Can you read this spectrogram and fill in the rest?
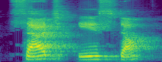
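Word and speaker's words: Sgr A*: This black hole is referred to as SDR A star. It is pronounced as Sag A star.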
